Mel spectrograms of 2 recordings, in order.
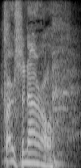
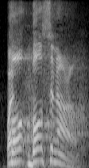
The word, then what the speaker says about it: Bolsonaro: Bolsonaro. Yeah. Bolsonaro.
